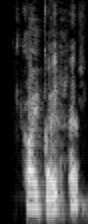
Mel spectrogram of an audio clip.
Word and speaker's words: Keuper: Kuiper. Hay gente que dice Keuper. Lo lo dije mal. – No hice mal, vale, así lo aprendo. Es que yo iba a decir Kuiper, pero digo, algún profe decía Keuper y digo, no sé cómo va a ser. – A ver, si tú dices Keuper, la gente lo escribe bien. Si dices Kuiper, hasta que te enteras que se escribe Keuper, pueden pasar dos años.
